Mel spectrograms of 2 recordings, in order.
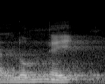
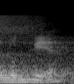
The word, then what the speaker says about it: luận nghị: Tại vì trong cái bản tiếng Hán để là luận nghị chứ không phải là luận nghĩa. Nhưng mà nếu nói chữ nghĩa cũng được, tức là chúng ta bàn về cái nghĩa của nó, nhưng mà mình nên đọc đúng cái tên phẩm, gọi là luận nghị.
